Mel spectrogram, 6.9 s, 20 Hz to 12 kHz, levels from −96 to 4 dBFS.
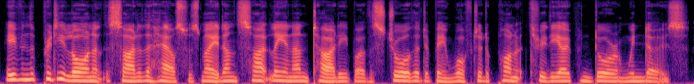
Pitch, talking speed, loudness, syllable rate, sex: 160 Hz, 260 wpm, -18 LUFS, 6.0 syllables/s, female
